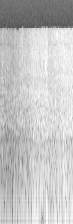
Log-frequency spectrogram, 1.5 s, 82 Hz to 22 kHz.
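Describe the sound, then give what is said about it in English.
An old car's engine rumbles low and steady as it accelerates onto the M11 motorway, reaching about 70 miles an hour, the roar building gradually louder over a second and a half, with no voices. “We're going to turn around and head onto the M11 and see how fast we can go.”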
